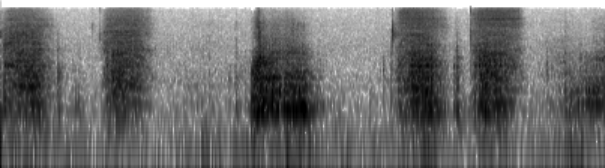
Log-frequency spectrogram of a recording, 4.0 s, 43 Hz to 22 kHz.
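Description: Small hobby servos driving the 3D-printed plastic eyelids of a robot Spider-Man head open and shut: several short whirring bursts, each under half a second, with short pauses between them.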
